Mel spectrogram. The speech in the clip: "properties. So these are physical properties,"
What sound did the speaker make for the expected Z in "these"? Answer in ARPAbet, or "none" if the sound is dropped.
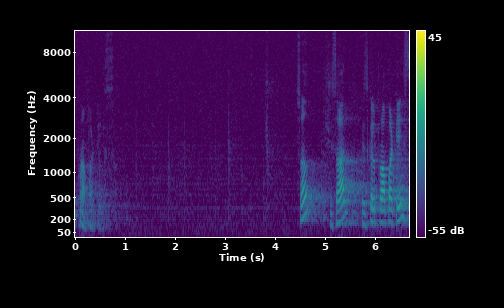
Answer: S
